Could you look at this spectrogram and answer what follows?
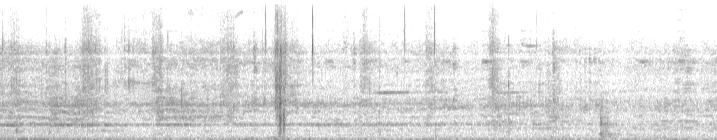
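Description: Faint, steady hum of distant heavy machinery, an excavator loading a dump truck, with scattered light clicks and taps, the sharpest about three seconds in.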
